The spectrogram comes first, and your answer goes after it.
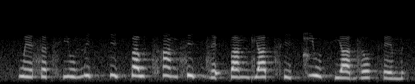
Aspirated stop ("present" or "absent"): present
